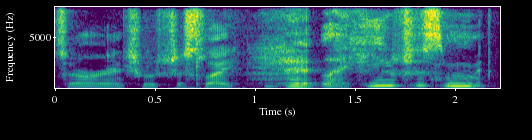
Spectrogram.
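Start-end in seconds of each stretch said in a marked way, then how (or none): 1.3-2.2 much higher and louder mock voice of the storyteller; imitating her. Reacting viewer mimics the storyteller, in a high loud mock voice. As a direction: squeak it out like an over-excited girl telling a ghost story.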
